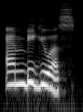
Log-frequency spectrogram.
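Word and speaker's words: ambiguous: फिर से देखिए AMM, BIB, GU ग्यू, OUS अस, एम्बिग्यूअस। क्या बन गया?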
